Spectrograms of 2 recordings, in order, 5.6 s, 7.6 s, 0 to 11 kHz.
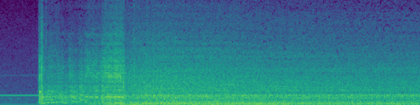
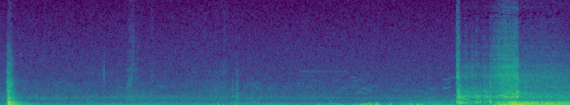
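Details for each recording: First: Old Chevy pickup that sat at least 4 and up to 7 or 8 years: quick crank, then catches at once and settles into a steady, even idle with no misses or knocks; normal start and idle. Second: Old rusty Chevy pickup cranking slowly and weakly with faint catches for several seconds before roughly stumbling to life; hard starting, as on the previous attempt.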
